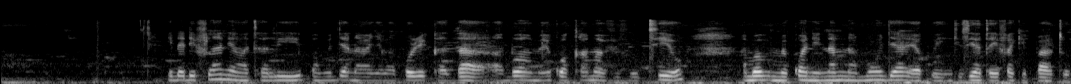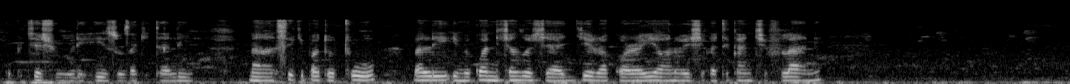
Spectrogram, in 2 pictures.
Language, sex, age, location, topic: Swahili, female, 18-24, Dar es Salaam, agriculture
